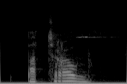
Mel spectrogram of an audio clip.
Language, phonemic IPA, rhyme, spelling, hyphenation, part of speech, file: Dutch, /paːˈtroːn/, -oːn, patroon, pa‧troon, noun, Nl-patroon.ogg
- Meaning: 1. patron saint 2. patron, protector, Maecenas 3. boss, employer 4. pattern, model 5. cartridge (ammo for a firearm)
